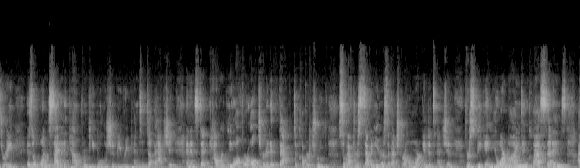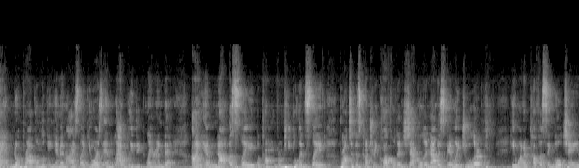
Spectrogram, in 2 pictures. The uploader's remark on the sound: at the Brass Tacks poetry and spoken word open mic on September 18, 2018 at The Low Beat in Albany, NY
